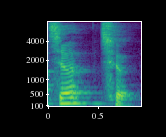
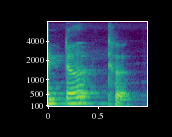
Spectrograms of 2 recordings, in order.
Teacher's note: गले से हवा तो निकलती है लेकिन जो स्वर यंत्र है ना उसमें कंपन नहीं होता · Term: अघोष व्यंजन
